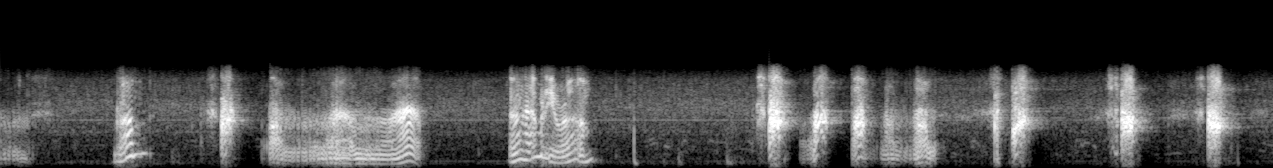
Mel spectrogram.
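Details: Poodle talking: wavering, moaning growl-like vocalizations in two long bursts, then a run of short, sharp sounds spaced about half a second apart.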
